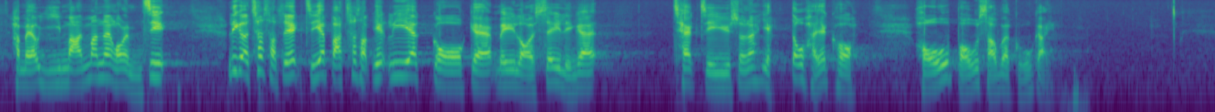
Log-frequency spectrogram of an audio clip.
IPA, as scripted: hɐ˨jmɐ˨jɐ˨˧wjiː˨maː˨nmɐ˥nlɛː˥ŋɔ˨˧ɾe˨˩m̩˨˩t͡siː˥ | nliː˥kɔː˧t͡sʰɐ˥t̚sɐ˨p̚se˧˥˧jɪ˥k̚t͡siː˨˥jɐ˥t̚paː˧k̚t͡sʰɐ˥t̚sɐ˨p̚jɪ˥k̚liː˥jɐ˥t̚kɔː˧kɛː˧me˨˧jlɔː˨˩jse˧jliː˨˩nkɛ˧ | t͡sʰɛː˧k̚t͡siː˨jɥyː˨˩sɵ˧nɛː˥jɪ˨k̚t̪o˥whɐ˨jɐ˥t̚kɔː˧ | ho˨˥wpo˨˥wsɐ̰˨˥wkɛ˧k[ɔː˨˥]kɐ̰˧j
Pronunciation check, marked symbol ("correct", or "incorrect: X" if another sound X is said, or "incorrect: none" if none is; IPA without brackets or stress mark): incorrect: uː˨˥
